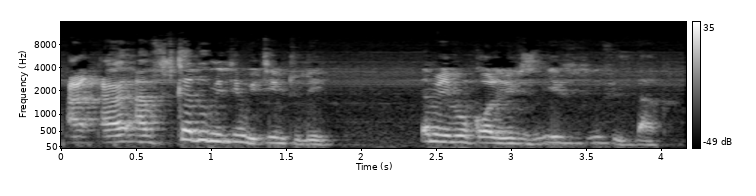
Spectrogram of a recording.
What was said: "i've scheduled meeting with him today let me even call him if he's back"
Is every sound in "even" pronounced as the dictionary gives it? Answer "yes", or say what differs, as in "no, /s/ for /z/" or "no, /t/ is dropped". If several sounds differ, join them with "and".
yes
